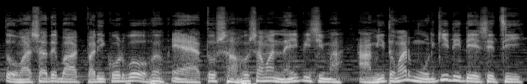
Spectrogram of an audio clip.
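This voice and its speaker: A man's voice: medium pitch, brisk, soft background music, lightly acted. A man voicing a sly, hapless village thief in a folk-tale cartoon, wheedling and grumbling. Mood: smooth, deceitful. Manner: wheedling, grumbling, repeats words.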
